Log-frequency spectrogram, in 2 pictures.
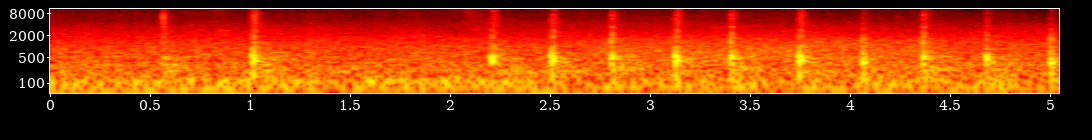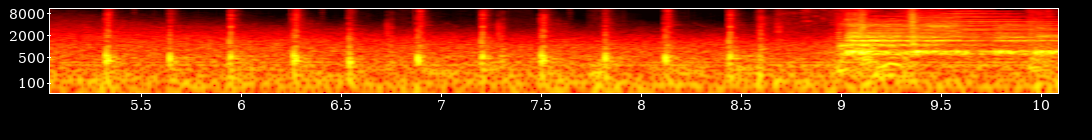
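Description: Footsteps clank rhythmically on metal ladder rungs.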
